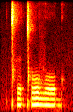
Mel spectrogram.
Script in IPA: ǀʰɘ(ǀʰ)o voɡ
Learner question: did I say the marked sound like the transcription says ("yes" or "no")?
yes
